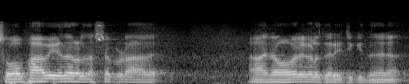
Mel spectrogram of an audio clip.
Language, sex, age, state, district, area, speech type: Malayalam, male, 60+, Kerala, Kottayam, rural, spontaneous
